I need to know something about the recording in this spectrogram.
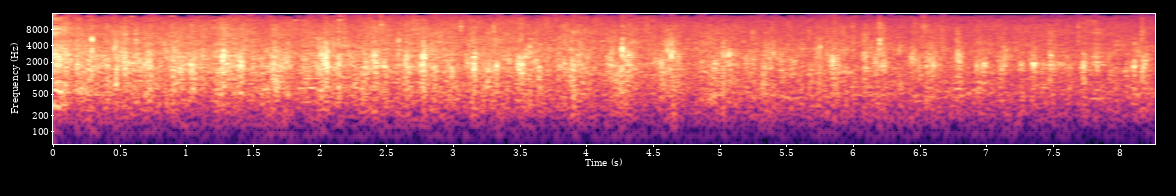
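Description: Footsteps of a pack of runners on an asphalt road: a dense stream of quick, overlapping steps that thins out and gets quieter toward the end as the last runners go by.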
